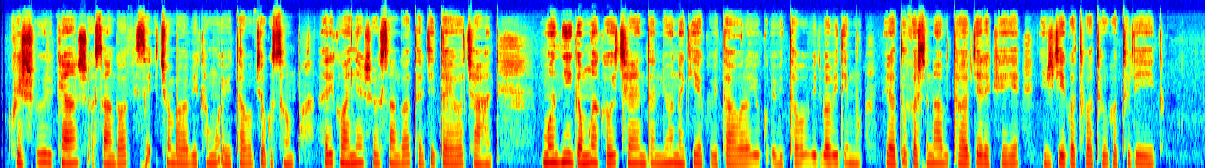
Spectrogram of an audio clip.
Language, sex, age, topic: Rundi, female, 25-35, education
